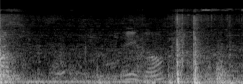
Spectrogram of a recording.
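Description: Boxing gloves landing punches in sparring: two sharp smacks, one right at the start and one near the end, with voices in between.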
